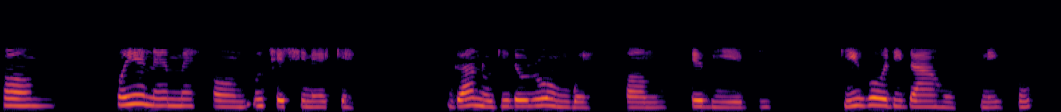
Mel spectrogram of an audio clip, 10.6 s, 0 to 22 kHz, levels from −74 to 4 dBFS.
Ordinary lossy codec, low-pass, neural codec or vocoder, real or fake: none; 3.6 kHz; none; real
